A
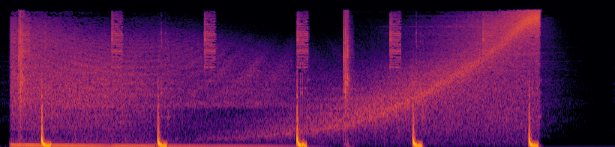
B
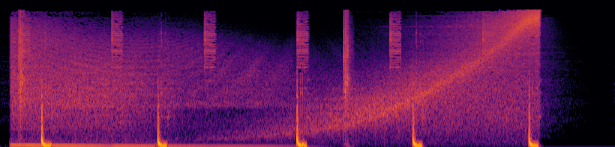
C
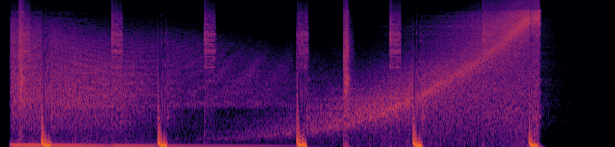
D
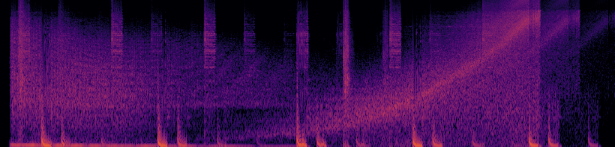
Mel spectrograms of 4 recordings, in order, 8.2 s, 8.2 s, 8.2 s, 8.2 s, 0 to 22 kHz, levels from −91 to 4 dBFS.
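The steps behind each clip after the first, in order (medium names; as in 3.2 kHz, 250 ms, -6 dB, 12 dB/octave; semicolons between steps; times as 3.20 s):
dynamic bell 1 kHz, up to +3 dB, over -41 dBFS, Q 0.7
valve stage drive 24 dB, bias 0.35; upward expansion 1.5:1, over -36 dBFS; trim -2 dB
single-diode clipper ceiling -34 dBFS; echo whose repeats swap between lows and highs 264 ms, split 1.6 kHz, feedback 51%, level -6.5 dB; trim -3.5 dB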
